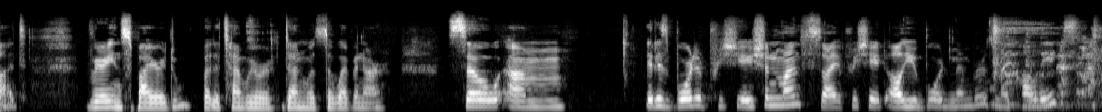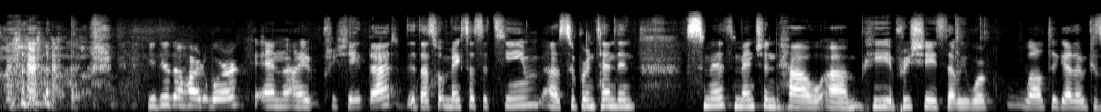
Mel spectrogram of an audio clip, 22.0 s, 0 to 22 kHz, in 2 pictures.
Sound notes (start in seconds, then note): 10.0 people laughing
